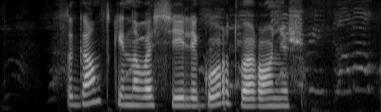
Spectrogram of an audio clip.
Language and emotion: Russian, neutral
